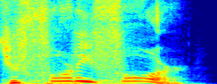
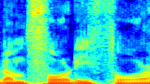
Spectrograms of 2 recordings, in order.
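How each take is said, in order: First: Very high, squeaked question; shocked disbelief. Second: Unruffled, matter-of-fact reply; calm answer. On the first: Teller re-enacts hearing her age, shocked. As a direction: echo it back with the pitch shooting up. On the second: Woman on the street answers about her age, calmly. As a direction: answer evenly, with no surprise at all. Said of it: "she just calmly answered". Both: Retold or imitated.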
